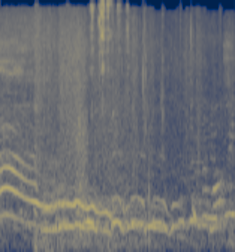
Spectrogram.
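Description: Women's excited, high-pitched squeals of delight during a hug: one long cry falling in pitch at the start, followed by wavering, drawn-out vocal sounds.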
